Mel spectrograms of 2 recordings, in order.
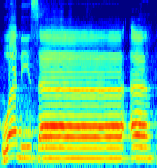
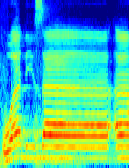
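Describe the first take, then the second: Both takes have the same delivery.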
